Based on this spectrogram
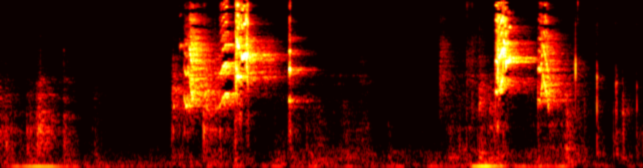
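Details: Two bursts of screechy, rasping chirps from pet lovebirds kept as a group indoors, each burst lasting about a second, with near silence and faint taps between.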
